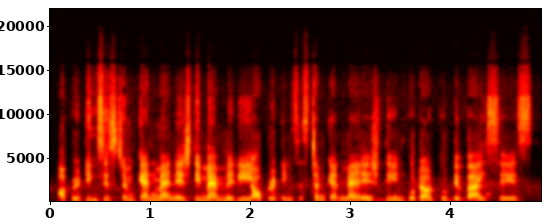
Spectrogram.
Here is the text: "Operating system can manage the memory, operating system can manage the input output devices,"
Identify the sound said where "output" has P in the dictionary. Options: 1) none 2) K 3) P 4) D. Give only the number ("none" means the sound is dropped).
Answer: 1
